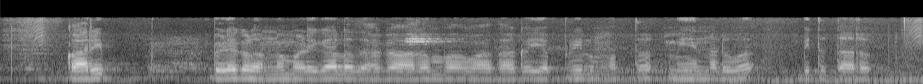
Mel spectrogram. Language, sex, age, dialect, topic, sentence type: Kannada, male, 18-24, Dharwad Kannada, agriculture, statement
